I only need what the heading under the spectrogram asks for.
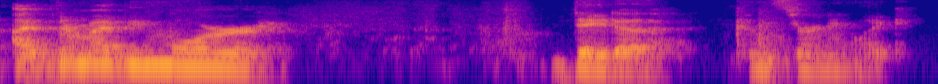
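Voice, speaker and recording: A man co-hosting a casual book discussion who talks haltingly, searches for his words and swears. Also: medium pitch, roomy sound, slight background noise. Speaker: podcast co-host.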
